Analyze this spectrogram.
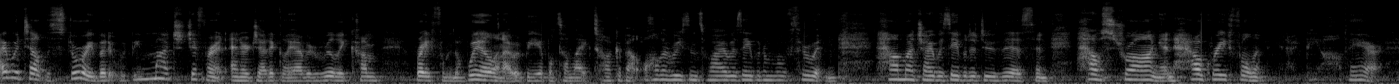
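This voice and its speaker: Over noticeable background noise, a woman talks at a very fast pace with a New York accent and big swings in loudness. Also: medium pitch for a woman, ordinary pitch variation. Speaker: chakra teacher and therapist. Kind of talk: workshop teaching. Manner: casual, conversational.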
